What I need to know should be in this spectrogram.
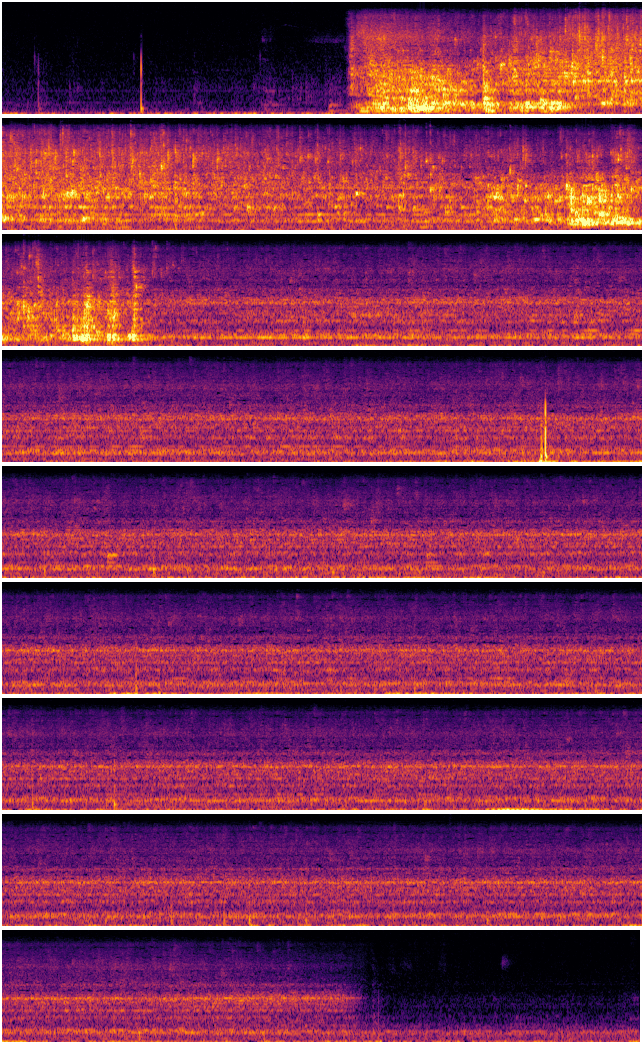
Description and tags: a toilet flushes
bathroom, flushing, toilet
